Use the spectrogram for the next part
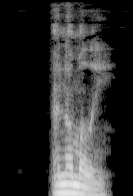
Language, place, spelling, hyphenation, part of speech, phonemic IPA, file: English, Queensland, anomaly, anom‧aly, noun, /əˈnɔm.ə.li/, En-au-anomaly.ogg
- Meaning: 1. A deviation from a rule or from what is regarded as normal; an outlier 2. Something or someone that is strange or unusual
